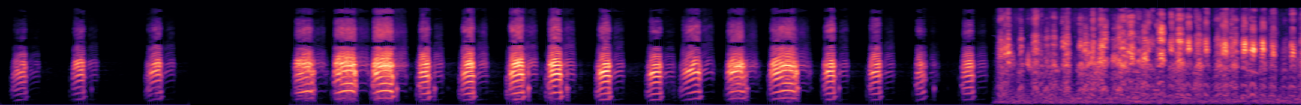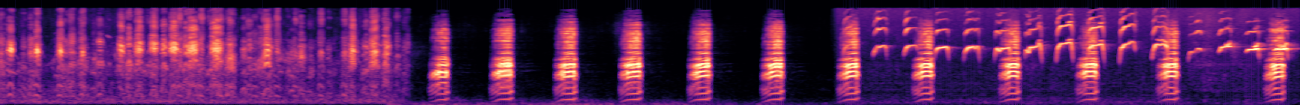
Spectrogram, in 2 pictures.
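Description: Ducks quacking in runs of short calls, about two a second. In the middle there is a stretch of dense, overlapping flock chatter. Near the end, high thin peeping of ducklings joins the quacks.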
